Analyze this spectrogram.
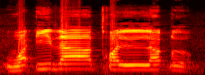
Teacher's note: قاف پہ قلقلہ ہوگا یعنی آواز کو اچھالا جائے گا. جیسے کسی گیند وغیرہ کو دیوار پر ماریں تو گیند اچھلتی ہے، ایسی آواز کو اچھالا جائے گا.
